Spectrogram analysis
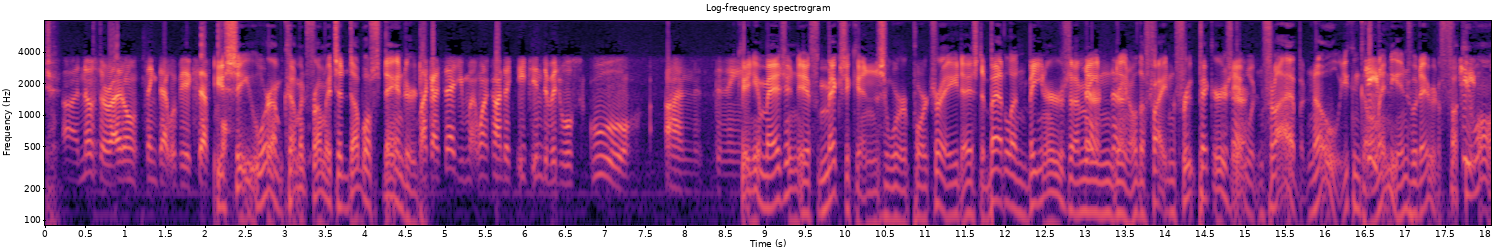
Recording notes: Prank Phone Calls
